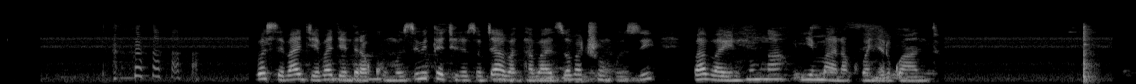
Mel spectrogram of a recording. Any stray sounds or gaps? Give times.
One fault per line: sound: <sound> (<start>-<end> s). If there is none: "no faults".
sound: laugh (0.6-2.1 s)
sound: thud (10.7-11.0 s)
